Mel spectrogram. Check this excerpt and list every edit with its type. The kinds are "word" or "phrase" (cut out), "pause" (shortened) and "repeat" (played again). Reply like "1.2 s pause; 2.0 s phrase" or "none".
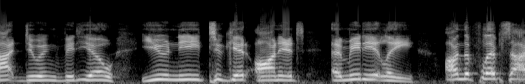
none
